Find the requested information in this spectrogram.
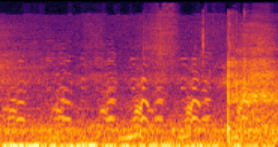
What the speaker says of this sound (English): So there's some geese landing on the outside edge again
